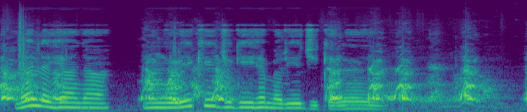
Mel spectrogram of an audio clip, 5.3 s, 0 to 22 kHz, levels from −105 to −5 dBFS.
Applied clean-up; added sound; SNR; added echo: none; Bark; 1 dB; none.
